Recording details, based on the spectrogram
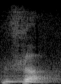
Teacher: So when you, आप जब अपने जीभ को अपने माउथ के रूफ में सटाओगे, जीभ के टिप को माउथ के रूफ में सटाओगे, तो इस तरह की आवाज आएगी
